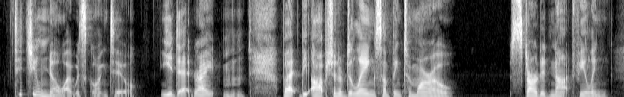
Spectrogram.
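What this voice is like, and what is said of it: Choked-up, emotional voice. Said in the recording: “I'm getting choked up again”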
